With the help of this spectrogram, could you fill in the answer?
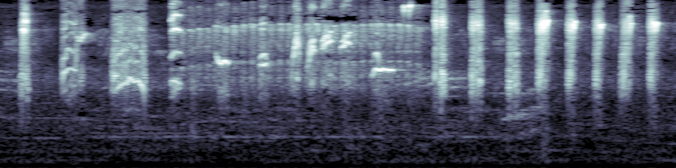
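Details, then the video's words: Brown-throated sunbird (konin) in energetic gacor singing, used as tutor material for competition birds: sharp high chirps and short buzzy notes, then evenly spaced bright ticks in the final seconds, with a faint steady low hum behind. "MASTERAN BURCIL AMPUH UNTUK BURUNG LOMBA BIKIN EMOSI || KONIN GACOR"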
